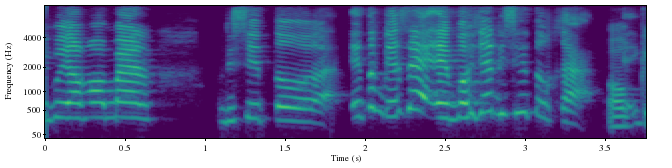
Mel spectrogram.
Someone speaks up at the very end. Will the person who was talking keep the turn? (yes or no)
no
